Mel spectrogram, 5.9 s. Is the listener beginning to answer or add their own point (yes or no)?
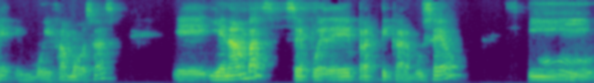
no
